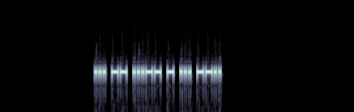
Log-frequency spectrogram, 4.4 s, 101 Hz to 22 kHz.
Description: Morse code, heard as a keyed tone, about 46 wpm, 700 Hz. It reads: SM3TSZ
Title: DXCC-100 Call Signs - 6 Characters - Repeated 2x - 45wpm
